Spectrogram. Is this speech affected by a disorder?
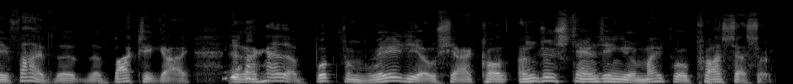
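Yes: tongue cancer; recovering, tongue exercises.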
